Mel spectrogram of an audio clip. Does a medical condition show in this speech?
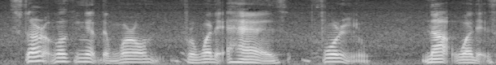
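Yes: cerebral palsy; scoliosis.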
